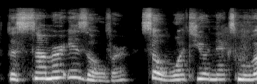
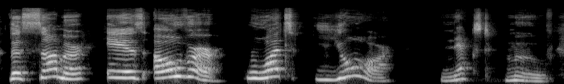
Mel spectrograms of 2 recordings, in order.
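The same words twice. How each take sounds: First: Said in the usual way. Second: The summer is over, each word weighted, slowed down; slow emphatic repeat. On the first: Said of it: "I'm gonna say it one more time". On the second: Shown as a demonstration. Host repeating his theme for emphasis, slow and weighty. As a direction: lean hard on "over" and "next move". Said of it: "for three times for emphasis".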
